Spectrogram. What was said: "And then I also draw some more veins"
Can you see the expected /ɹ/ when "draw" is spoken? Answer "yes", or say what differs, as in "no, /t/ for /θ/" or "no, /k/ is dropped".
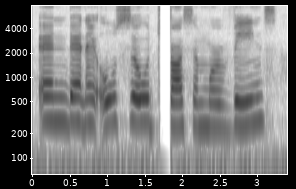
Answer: no, /ɹ/ is dropped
